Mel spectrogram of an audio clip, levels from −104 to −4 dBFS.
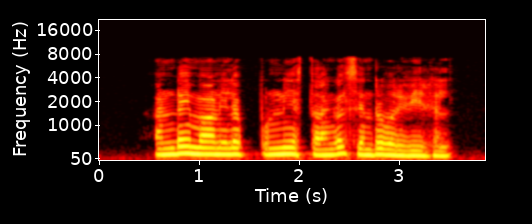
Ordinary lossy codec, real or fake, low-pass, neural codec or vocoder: none; real; 7.2 kHz; none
